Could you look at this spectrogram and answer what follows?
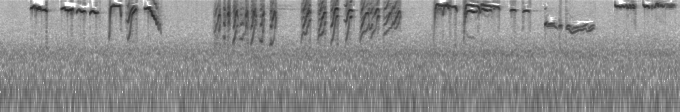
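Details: A robin singing about a foot from the person who feeds it, awaiting mealworms; high thin whistles, dense rattling trill bursts and a lower wavering warble near the end.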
